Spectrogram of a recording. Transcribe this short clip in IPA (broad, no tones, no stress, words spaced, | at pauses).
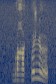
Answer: ɡʷɑʁɑkpɵz ɳɵ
